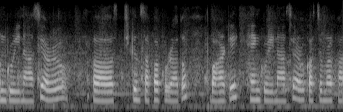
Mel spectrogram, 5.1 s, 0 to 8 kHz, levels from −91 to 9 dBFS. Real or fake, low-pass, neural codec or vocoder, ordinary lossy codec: real; 7.2 kHz; none; Opus, 24 kbps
